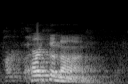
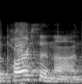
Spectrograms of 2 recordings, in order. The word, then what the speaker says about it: Parthenon: Parthenon. – I don't know why I messed that up. Every time in my brain housing group, it goes the wrong way. The Parthenon.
